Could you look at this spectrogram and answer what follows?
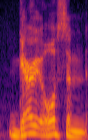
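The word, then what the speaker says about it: Gary Orsum: And yeah, so Gary Awesome, it's spelled Gary space ORSUM. So 1 R in Gary, and Awesome spelt phonetically ORSUM.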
